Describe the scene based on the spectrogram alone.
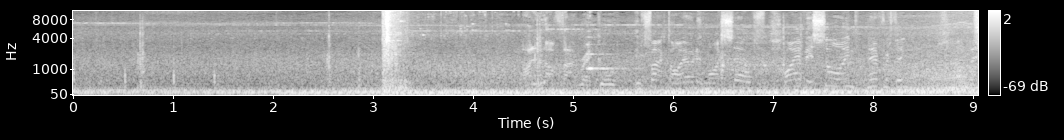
Someone takes a few steps and gets into a car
